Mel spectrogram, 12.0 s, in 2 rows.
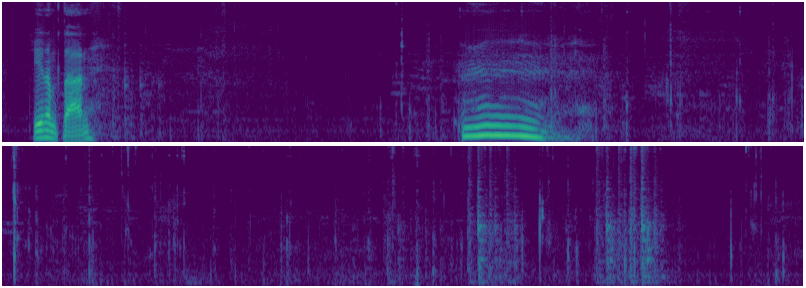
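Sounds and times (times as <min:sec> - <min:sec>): mouth chewing wetly: 0:04.1 - 0:10.5.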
